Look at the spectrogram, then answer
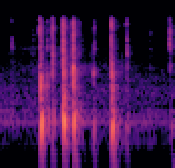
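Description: Crisp clicks from a computer keyboard, typed in a quick uneven burst of about eight keystrokes to rename a Photoshop layer, close and quiet in an otherwise silent room.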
